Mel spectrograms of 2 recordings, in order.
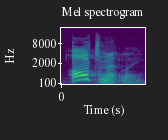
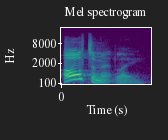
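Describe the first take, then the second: First: Emphatic pulpit stress; stress on ultimately. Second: Ultimately louder, falling hard; repeated emphatic stress; stress on ultimately again. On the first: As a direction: ultimately hit loud and heavy. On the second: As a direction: drive ultimately home. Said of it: "one more time". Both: Shown as a demonstration.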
